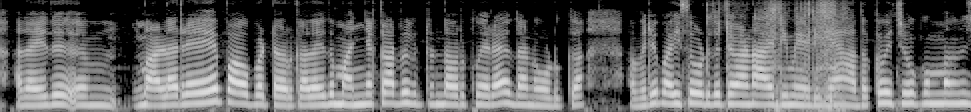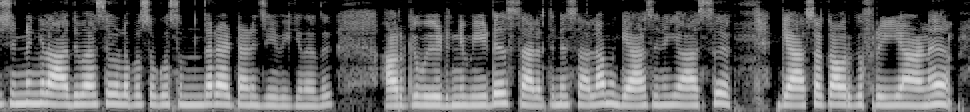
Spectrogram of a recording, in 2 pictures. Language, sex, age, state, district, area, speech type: Malayalam, female, 45-60, Kerala, Wayanad, rural, spontaneous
